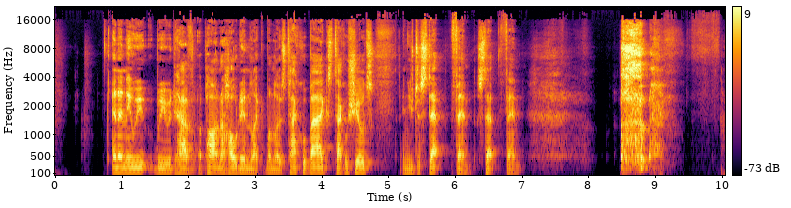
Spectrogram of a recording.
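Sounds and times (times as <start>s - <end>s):
speech: 0.8s - 7.3s
person who has been sick coughing: 8.5s - 9.4s
throat clearing: 8.5s - 9.4s.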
